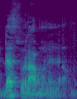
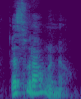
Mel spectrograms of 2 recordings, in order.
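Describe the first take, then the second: First: Low, dropped; low muttered aside. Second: Pitched high, pressing the question; high insistent repeat. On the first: Speaker questioning the audience, low and dropped. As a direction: say it low, to yourself. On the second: Speaker pressing the audience for an answer, high and insistent. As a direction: throw it up high, demanding an answer. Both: Real, not acted.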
